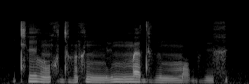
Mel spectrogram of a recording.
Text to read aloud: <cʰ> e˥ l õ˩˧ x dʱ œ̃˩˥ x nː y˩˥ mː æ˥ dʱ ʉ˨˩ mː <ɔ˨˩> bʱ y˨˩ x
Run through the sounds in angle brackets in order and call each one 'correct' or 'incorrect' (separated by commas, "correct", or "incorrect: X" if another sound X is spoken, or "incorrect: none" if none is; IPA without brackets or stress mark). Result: correct, correct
